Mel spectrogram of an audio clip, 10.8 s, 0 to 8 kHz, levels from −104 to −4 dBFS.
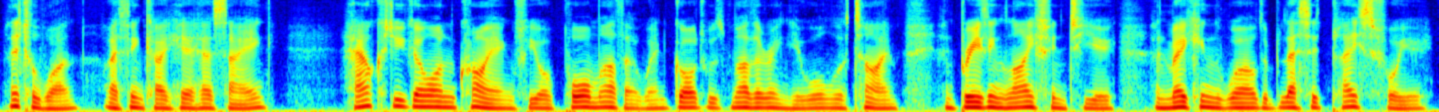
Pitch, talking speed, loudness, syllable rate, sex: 125 Hz, 220 wpm, -19 LUFS, 5.4 syllables/s, male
